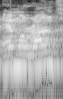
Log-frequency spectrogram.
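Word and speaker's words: amaranth: আমি এটা অ্যামারান্থ বলবেন, অ্যামারান্থ। অ্যামারান্থ, যে আমাও বলতে পারেন বাট আটা বড় হবে না, আমারান্থ এরকম, রেড আমারান্থ।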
